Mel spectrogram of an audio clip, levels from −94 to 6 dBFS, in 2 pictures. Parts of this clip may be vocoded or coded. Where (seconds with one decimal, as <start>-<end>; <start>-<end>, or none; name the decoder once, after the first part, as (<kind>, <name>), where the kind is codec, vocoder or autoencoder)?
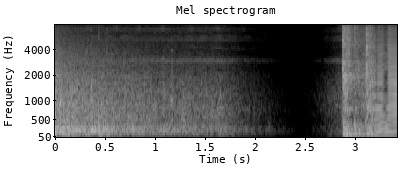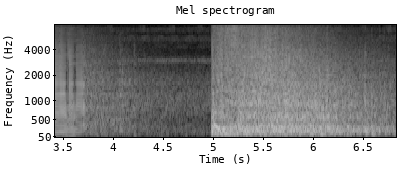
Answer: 3.2-3.7 (vocoder, BigVGAN v2)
